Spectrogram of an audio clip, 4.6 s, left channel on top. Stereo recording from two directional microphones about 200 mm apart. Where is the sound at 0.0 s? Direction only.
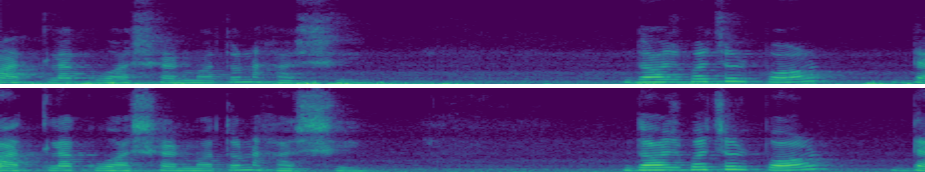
40° right (ahead or behind).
